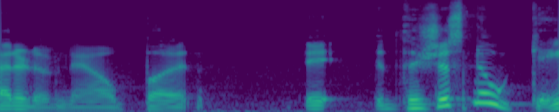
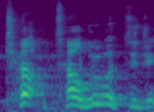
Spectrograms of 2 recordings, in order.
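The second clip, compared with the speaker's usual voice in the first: put-on scream, higher-pitched; 13 semitones higher than usual. Retelling a gaming partner demanding directions: imitating Mitchell screaming. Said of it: "he's screaming at me".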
